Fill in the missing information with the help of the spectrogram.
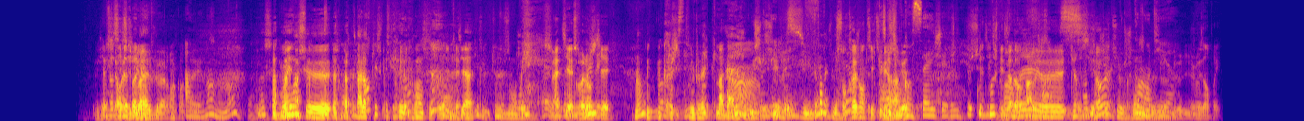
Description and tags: WALLA at the store
Looking at the wares in a small shop. (unused material from a studio French dubbing session)
ambience, dialogue, french, shopping, vocal, walla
